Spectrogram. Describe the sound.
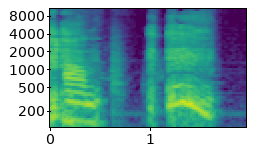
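A person clearing an itchy throat: a few loud, voiced, rasping bursts separated by short gaps, with the first and last bursts longest.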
